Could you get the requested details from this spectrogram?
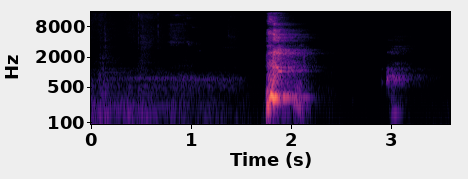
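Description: One abrupt, loud hiccup with a short voiced catch, followed by a faint second sound in a quiet room.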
